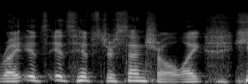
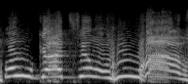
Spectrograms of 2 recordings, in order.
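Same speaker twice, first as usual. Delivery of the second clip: much higher, slow goofy cartoon yelp; cartoon comic relief; 13 semitones higher, slower than usual. Mocking the movie's comic-relief character, goofy cartoon yelp. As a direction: play the hammy punchline guy. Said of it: "the movie's like".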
